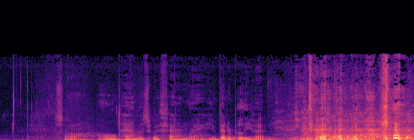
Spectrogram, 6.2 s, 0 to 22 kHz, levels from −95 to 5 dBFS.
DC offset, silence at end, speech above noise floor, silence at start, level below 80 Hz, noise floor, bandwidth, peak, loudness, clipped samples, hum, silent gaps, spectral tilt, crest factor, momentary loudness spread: under 0.1%; 0 s; 32 dB; 0.2 s; -52 dBFS; -55 dBFS; 13.5 kHz; 0 dBFS; -21 LUFS; under 0.1%; none; none; -6 dB/octave; 22 dB; 22 LU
